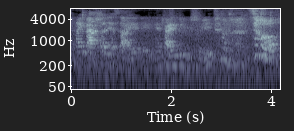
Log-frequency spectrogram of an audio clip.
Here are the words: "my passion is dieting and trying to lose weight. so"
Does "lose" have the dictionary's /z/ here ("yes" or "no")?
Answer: no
